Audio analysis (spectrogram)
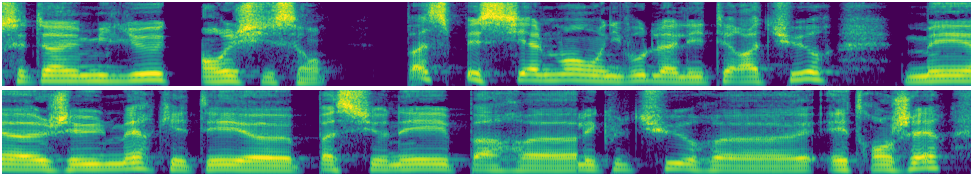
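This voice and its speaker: A man's voice: mid-range voice, a little mellow. A man in his sixties, a French author and storyteller, answering interview questions in a hesitant, thoughtful way with many fillers. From France.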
